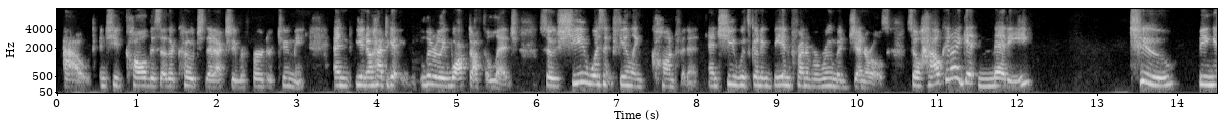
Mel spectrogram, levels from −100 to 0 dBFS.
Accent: American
